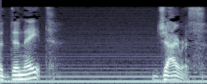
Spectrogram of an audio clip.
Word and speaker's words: dentate gyrus: And are you sure that's how you say it? – Dentate. Dentate. Dentate gyrus.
